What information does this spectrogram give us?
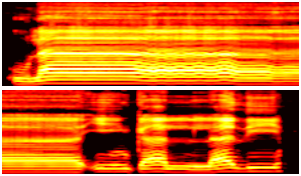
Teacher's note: panjangnya itu lima harakat nah atau kira-kira lima ketukan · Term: mad wajib muttasil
